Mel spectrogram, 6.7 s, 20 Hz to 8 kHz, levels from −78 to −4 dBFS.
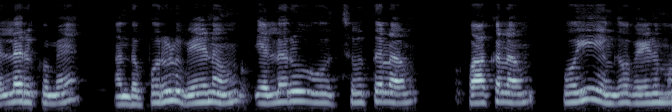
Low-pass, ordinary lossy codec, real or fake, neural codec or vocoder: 7.2 kHz; none; real; none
